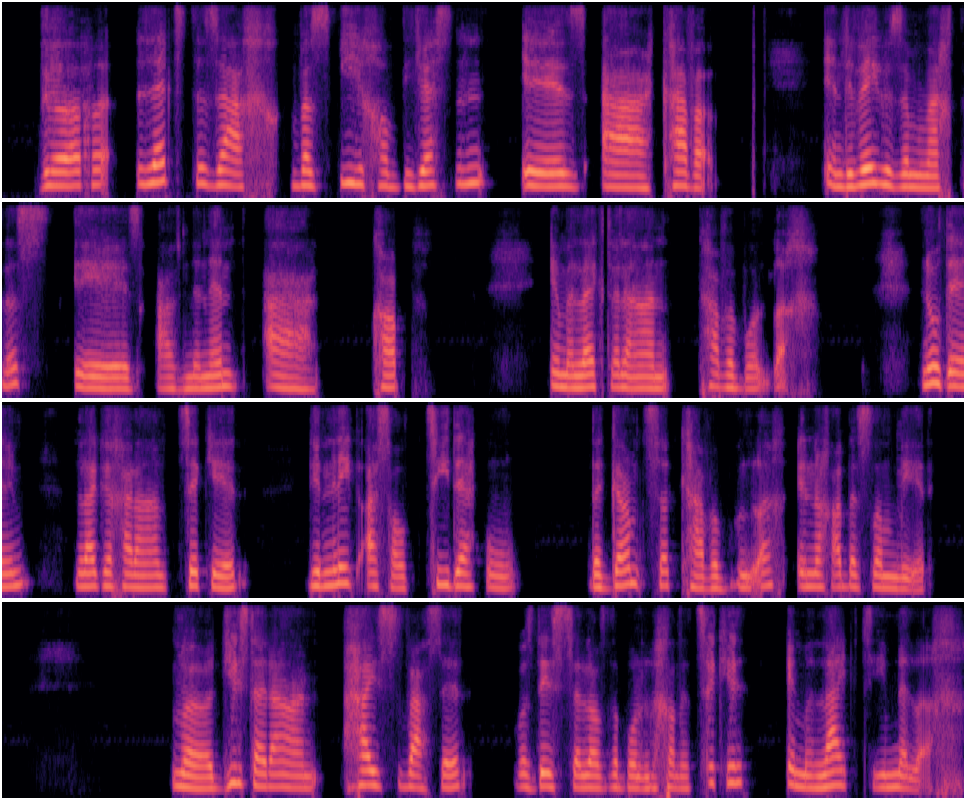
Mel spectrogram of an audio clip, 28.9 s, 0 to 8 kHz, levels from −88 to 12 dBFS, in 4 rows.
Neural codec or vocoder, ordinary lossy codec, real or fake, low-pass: codec, 16 kHz in and 24 kHz out, 0.8 kbps, FocalCodec, streaming, 65536 codes; none; fake; 7.2 kHz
